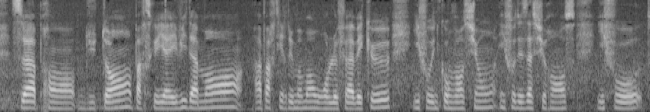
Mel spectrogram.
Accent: Belgium; On s'est retrouvés là, nous en tant que Belges.

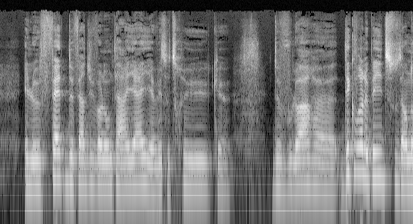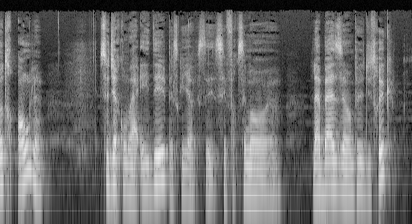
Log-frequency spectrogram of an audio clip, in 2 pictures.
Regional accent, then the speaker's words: France; Moi, je parlais un petit peu anglais, mais c'est pas, je suis française, c'est pas ma langue natale.

